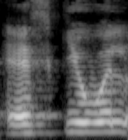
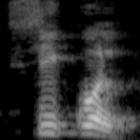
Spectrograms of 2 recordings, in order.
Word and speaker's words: SQL: is structured query language it is pronounced as SQL or sometimes SQL it is a programming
